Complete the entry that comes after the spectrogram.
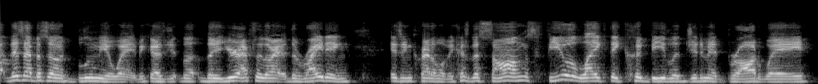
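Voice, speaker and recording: A man's voice: fairly high pitch, fairly bright tone. A man on a podcast panel, talking with eager enthusiasm. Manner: enthusiastic, gushing. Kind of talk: casual podcast chat. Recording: slightly dull podcast audio.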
